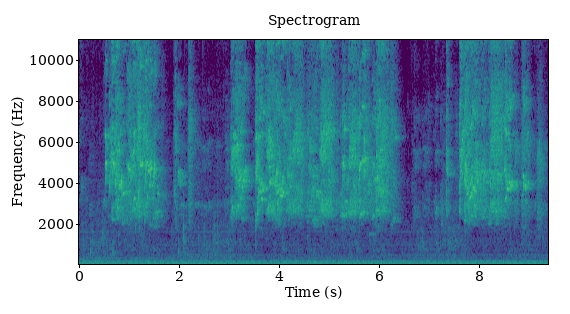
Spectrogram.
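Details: Fischer's lovebirds calling in long, harsh, high-pitched chattering bursts lasting a second or two each, separated by quieter pauses, over a steady low hum.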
